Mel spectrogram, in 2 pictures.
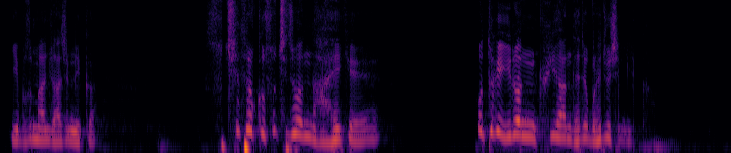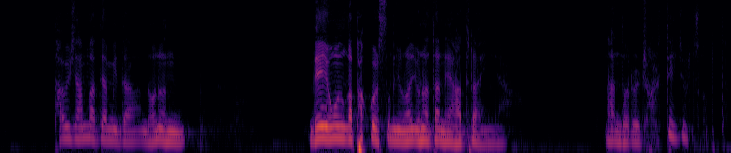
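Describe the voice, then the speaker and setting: A man's high voice at a fairly quick pace, lively in intonation, with big swings in loudness and long, frequent pauses. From South Korea, Chungcheong. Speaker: professor and guest preacher. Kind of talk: sermon. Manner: fast; animated.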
